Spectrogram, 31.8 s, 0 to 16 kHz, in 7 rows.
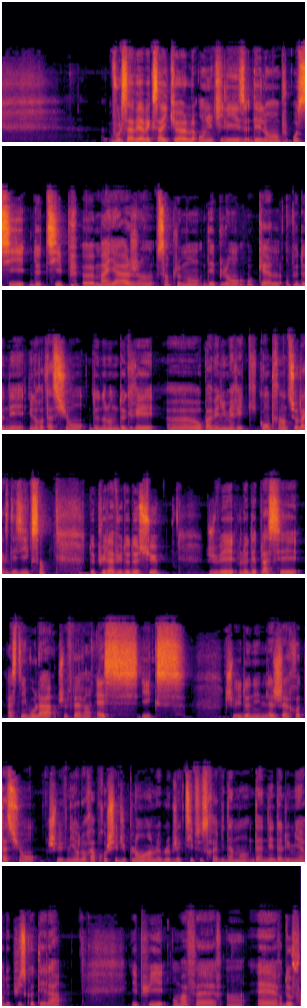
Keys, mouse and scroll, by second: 0.8 middle click, 1.8 shift+middle click, 2.4 middle click, 3.1 shift+middle click, 4.7 shift+a, 14.4 KP_7, 15.5 shift+middle click, 16.9 g, 18.2 click, 20.2 click, 21.2 r, 23.2 click, 23.5 g, 24.2 click, 27.4 click, 27.4 g, 27.7 r, 28.3 click, 29.1 middle click, 31.0 r.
